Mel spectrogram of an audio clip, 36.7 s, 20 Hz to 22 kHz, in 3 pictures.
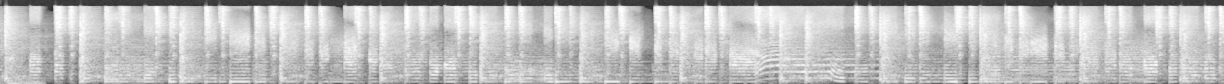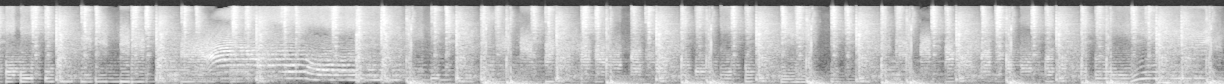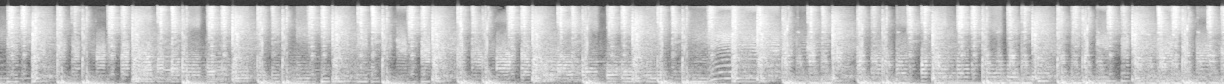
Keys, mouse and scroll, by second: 1.1-2.2 middle drag, 2.2 Tab, 2.4 Tab, 4.7 s, 5.8 s, 8.3 s, 11.6 s, 13.1 s, 15.9 Tab, 16.6-17.1 middle drag, 17.6 alt+h, 19.0 Tab, 20.2 a, 21.1 click, 21.2-21.7 drag, 21.8 s, 23.9 click, 24.2-25.7 drag, 24.8 s, 28.8-30.7 drag, 30.7 s, 32.8 middle click, 33.3 middle click, 33.5 middle click, 34.2 middle click, 34.7 middle click, 35.3 KP_1, 36.4 s.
